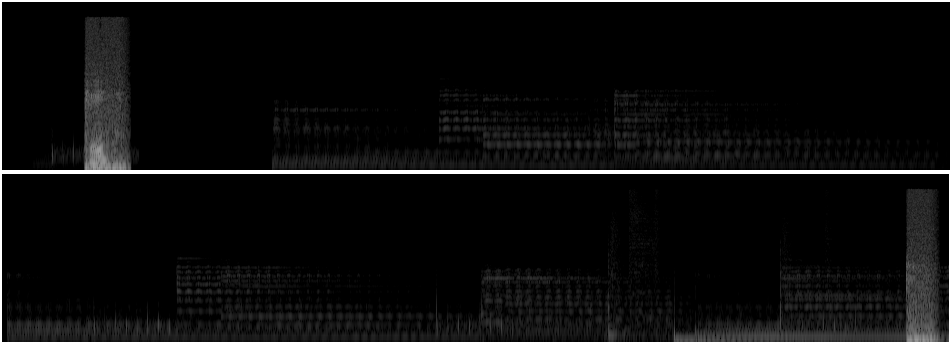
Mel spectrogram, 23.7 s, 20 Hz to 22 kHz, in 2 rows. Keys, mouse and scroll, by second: 1.9 right click, 18.1 scroll up 1.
